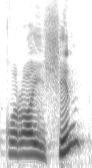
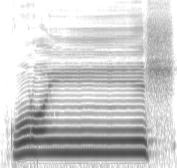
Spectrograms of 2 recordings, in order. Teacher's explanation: Maka dibaca panjang roinya jadinya. Aslinya kalau dia nggak dibaca sukun, Quraisyin, karena wakaf, shinnya jadi sukun, maka roinya jadi panjang.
